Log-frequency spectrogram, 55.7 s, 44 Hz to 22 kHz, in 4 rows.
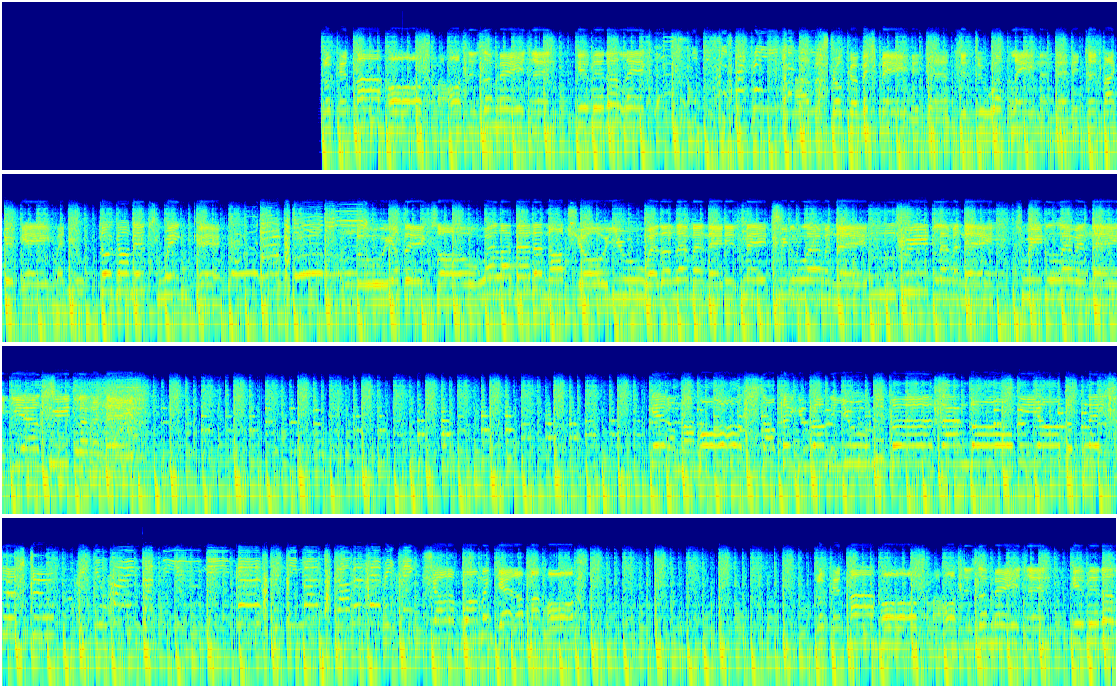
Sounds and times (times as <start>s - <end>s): Music: 4.0s - 55.7s.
